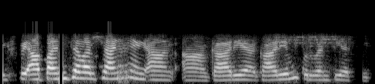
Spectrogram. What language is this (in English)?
Sanskrit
